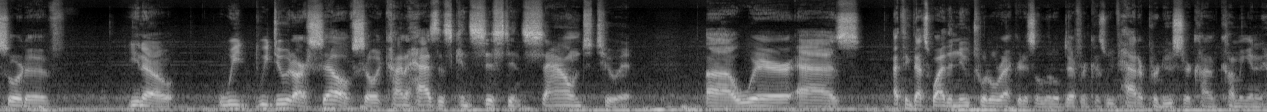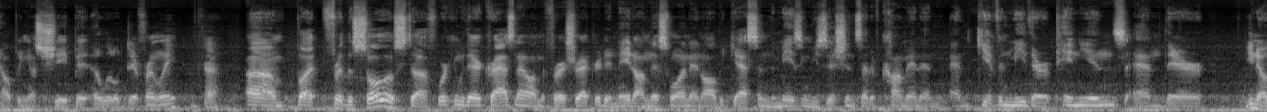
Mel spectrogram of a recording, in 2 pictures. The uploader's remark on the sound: backstage at the High Sierra Music Festival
